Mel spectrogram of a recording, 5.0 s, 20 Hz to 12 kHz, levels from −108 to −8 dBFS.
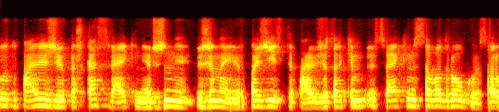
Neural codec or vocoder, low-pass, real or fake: none; 7.2 kHz; real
